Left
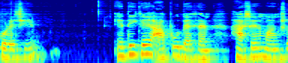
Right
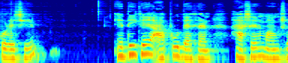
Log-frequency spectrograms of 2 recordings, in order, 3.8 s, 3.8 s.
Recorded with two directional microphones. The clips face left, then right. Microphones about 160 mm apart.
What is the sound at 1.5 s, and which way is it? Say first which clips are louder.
Speech: right 3 dB; 25° right (ahead or behind).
